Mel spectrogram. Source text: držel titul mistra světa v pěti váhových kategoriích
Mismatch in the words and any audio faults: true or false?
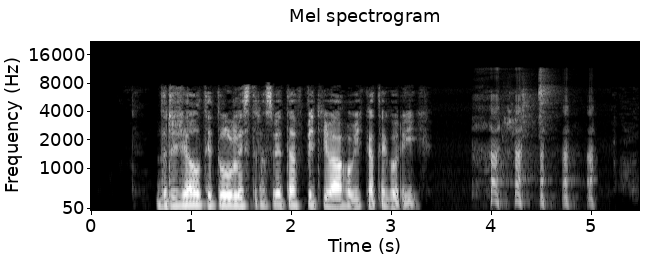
true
